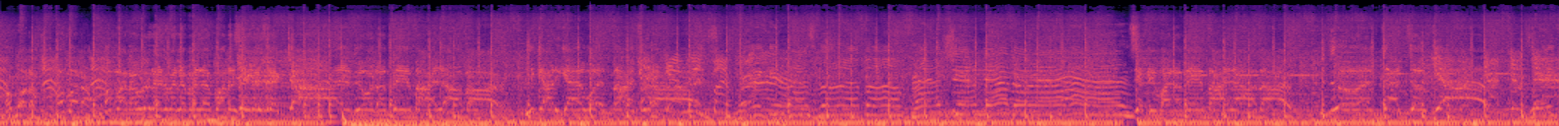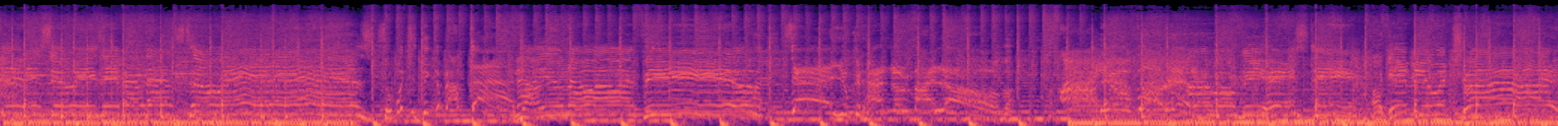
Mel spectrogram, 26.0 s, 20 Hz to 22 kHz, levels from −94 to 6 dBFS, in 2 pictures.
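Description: No technical faults can be heard anywhere in this audio.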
